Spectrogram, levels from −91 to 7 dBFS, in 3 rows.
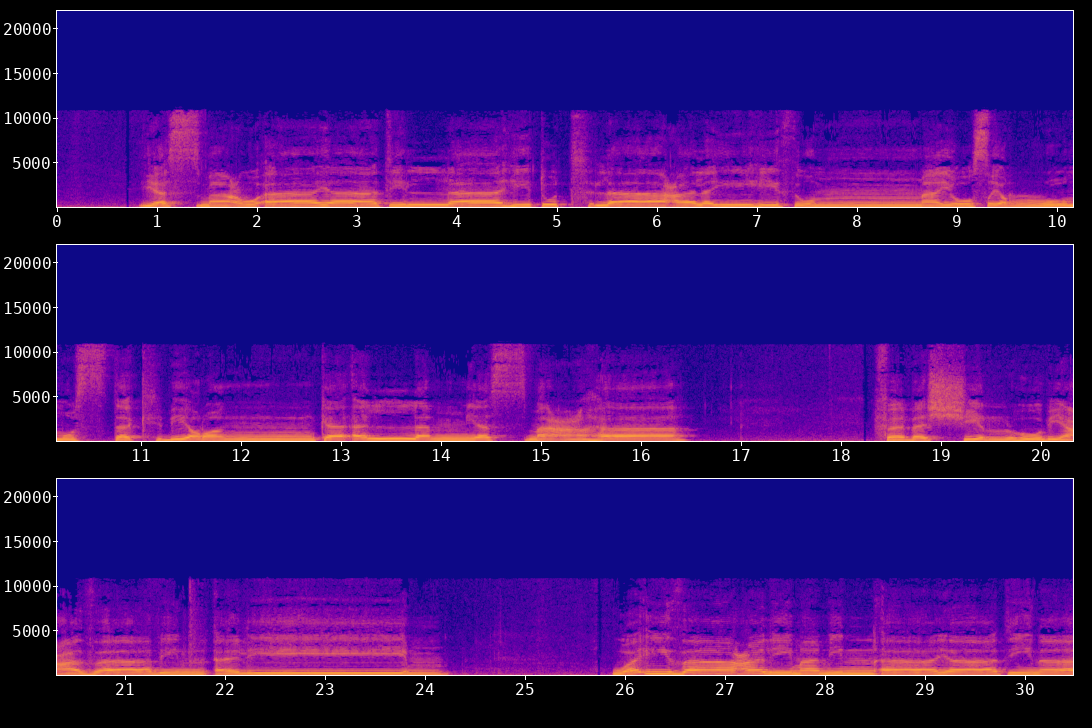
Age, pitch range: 50-69, 145-170 Hz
